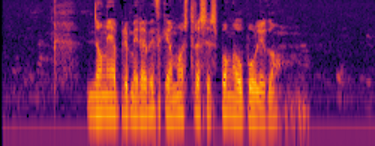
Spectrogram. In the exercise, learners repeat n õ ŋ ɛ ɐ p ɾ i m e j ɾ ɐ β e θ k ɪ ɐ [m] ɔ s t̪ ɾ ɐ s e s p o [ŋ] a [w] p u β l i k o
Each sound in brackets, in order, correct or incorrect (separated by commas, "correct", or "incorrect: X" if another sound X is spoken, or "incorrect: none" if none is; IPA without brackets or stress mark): correct, correct, correct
